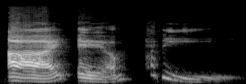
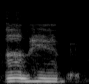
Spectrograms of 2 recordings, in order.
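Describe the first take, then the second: First: It is said with excited, joyful conviction. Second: It is said flatly, without conviction.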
